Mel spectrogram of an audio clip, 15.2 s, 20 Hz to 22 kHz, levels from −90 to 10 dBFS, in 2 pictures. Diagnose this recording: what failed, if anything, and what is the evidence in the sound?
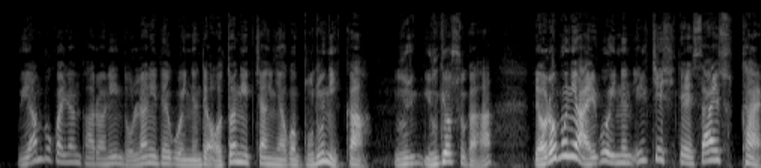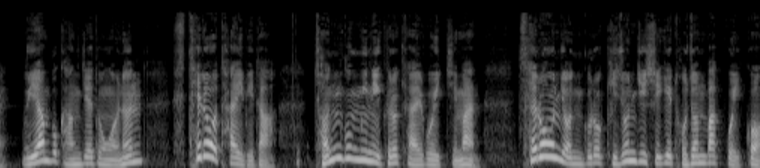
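From 0.05 s to about 4.97 s the speech and the background noise floor swell together, climbing about 12 dB before settling. This is automatic gain rising in the call-processing stage: the AGC judged the input too quiet and ramped its gain up gradually.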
